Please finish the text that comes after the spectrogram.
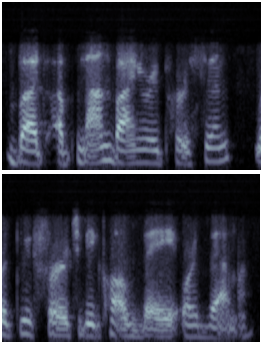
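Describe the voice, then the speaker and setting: A woman's voice: lowish voice, fairly even intonation, a little slow, vocal fry, husky, dry recording. A woman in her eighties, a guest in a casual interview, who talks frankly and often interrupts. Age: 80s. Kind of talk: conversational interview. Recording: tinny phone line.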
